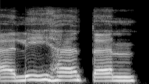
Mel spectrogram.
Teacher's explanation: লাম জিরলি, হা জবর হা, আলিহা, তা দুই জবর তান, আলিহাতান। তানউইনের পরে ইজহারের হরফ হামজা আসছে, তো এই তাকে গুন্না ছাড়া স্পষ্ট করিয়া পড়ব।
